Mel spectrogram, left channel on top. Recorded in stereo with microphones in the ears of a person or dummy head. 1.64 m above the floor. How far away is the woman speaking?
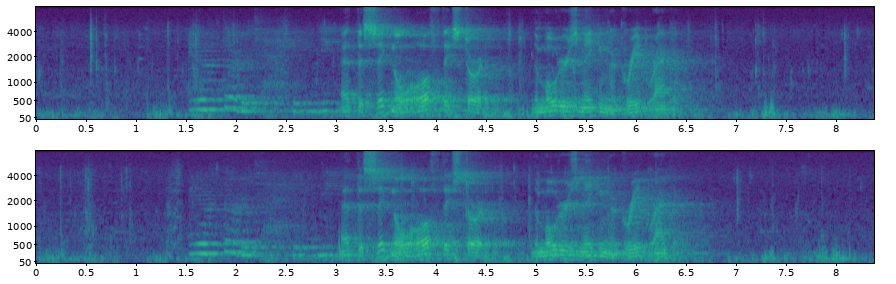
About 1.2 m.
